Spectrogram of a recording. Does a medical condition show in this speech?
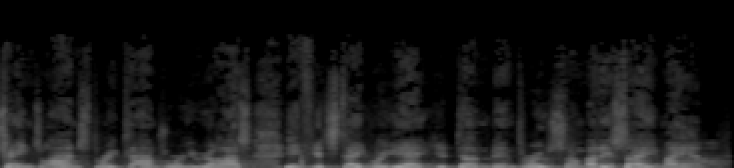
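Yes: vocal fold paralysis, bilateral; speaks with false vocal folds; voice partly regained since loss about 9 years ago, false-fold voicing on camera exam, Baptist Hospital.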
